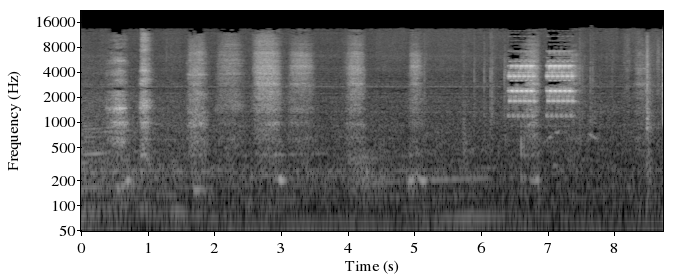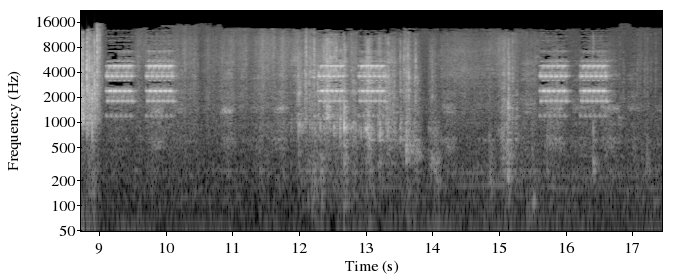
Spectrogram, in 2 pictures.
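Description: Mobile phone ringing: four double rings about three seconds apart. Light rustling and small clicks of hands handling paper and small objects come before the first ring.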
